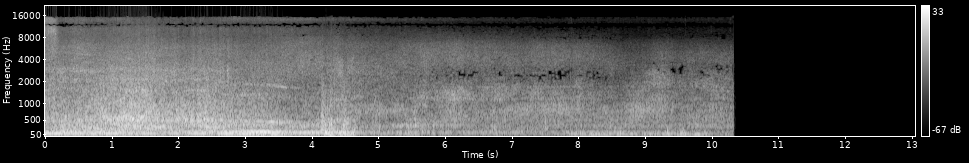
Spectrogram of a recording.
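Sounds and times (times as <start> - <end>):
train wheels rumbling on rails: 0.0 - 8.3.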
